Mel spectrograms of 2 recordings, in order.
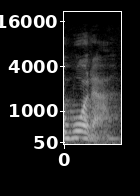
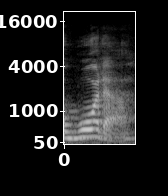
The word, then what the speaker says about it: water: The primary stress is on the first syllable. So, make sure you make it a little longer.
